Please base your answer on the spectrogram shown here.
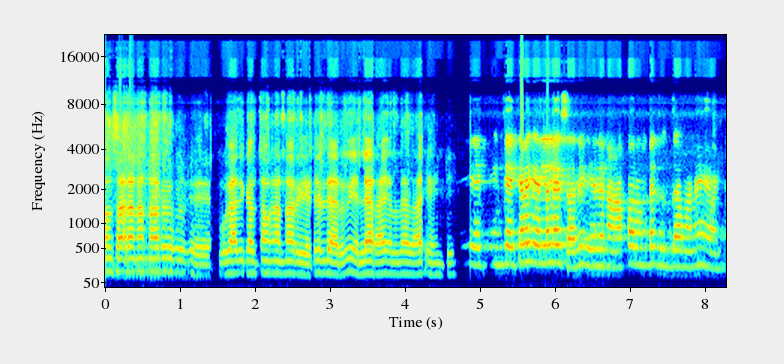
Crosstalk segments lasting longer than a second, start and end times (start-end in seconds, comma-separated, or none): none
